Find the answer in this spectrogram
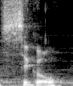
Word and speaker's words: Sigil: reliable this is, but what I found was that uh um I mean obviously sigil is a English word which means something in a specific pronunciation um but the people behind uh Plscape one of the people uh mispronounced it and it became like an in joke and so they went with Sigle as the name of the city and even made it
